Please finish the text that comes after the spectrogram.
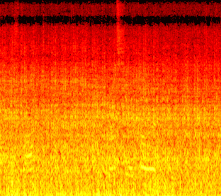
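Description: Rebuilt Cummins-powered International Eagle trucks idle with a steady low diesel rumble, close and constant, while a person talks over the engines.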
